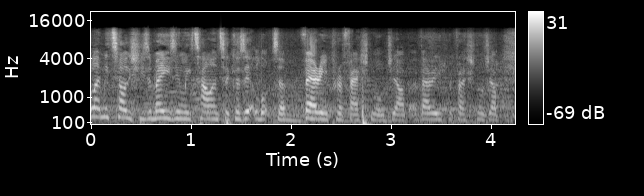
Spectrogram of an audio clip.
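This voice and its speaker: Over noticeable background noise, a raised, projected voice rushes at a very fast pace with ordinary pitch variation. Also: woman. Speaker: podcast host. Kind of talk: casual interview chat. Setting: conference event venue.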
